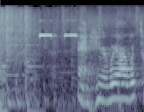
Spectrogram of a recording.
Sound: timer beeps

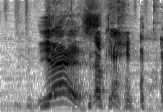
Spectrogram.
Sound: laughs

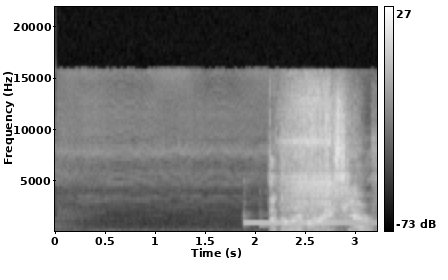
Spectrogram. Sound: door bell rings

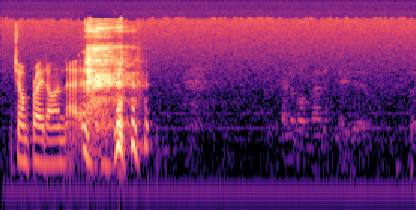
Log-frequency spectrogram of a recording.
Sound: laughing

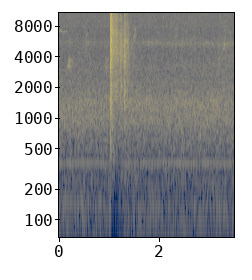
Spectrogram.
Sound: capacitor Pop

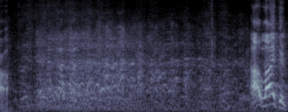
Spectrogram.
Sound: crowd laughing

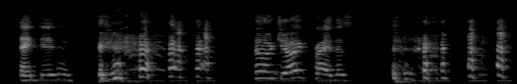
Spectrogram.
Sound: laughs

